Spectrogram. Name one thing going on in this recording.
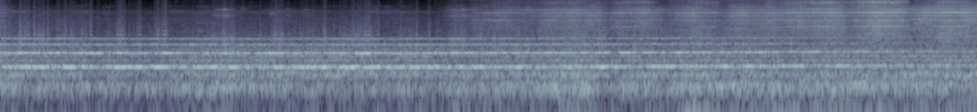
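An electric train's motors hum with a steady whine.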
